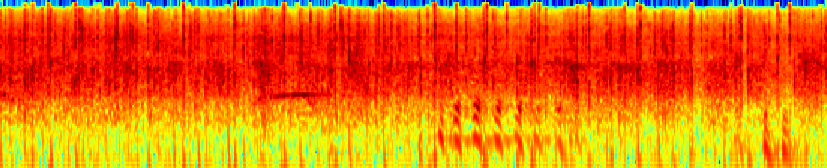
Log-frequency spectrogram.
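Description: Steady, dense applause from an audience for a question, filling the whole stretch at a fairly loud level, with a few voices rising briefly through the clapping partway through.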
